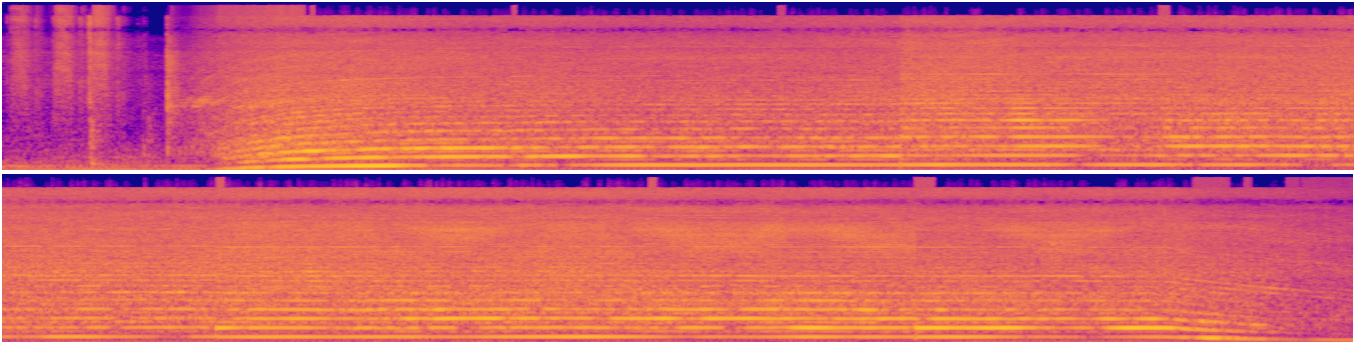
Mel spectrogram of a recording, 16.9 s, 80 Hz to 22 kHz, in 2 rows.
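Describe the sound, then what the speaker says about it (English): A dual-action sander wet sands a decal area on a 2006-2010 Dodge Charger Daytona trunk with 3000-grit paper, giving a steady droning whir that spins up, holds close and even for about fifteen seconds, then winds down. "Okay, I got 3000 on my DA and we'll wet sand it."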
